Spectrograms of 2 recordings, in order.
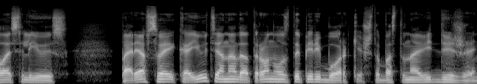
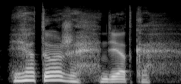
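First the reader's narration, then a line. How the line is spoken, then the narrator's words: Sighed. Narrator (Russian): вздохнул Льюис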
